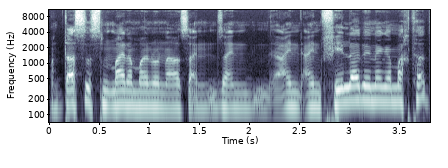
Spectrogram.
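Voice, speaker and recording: Pitch moves with ordinary variation. The tone comes across as dark and mellow. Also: man. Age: 30s. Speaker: football fan podcaster. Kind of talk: solo monologue podcast. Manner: hesitant, many fillers.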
